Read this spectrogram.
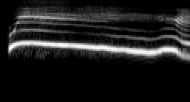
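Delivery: a tiny mouse squealing with glee. Pretend. Teacher voices the mouse squealing wee. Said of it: "The mouse said".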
